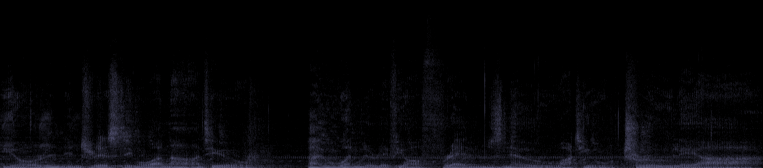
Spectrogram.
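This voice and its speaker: A man playing a sinister, mocking undead sorcerer in a fantasy game, with a gravelly, whispery voice and slow menace. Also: a bass voice, lively intonation, darkish tone, faint music behind, heavily acted. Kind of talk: dramatic fantasy game acting.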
